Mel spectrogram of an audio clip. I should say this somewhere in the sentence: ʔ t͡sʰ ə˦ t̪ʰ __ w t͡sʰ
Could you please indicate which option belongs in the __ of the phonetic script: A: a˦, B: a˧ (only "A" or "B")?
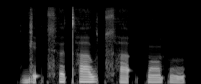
A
